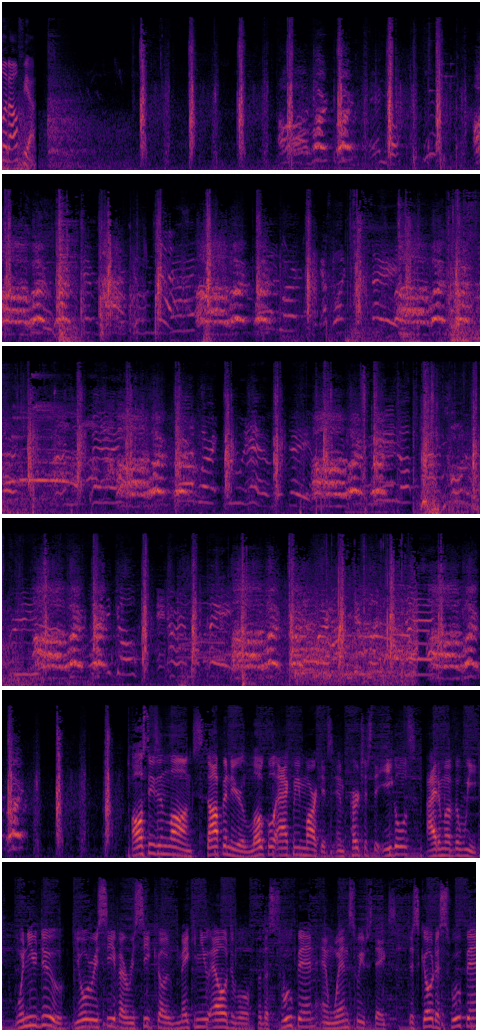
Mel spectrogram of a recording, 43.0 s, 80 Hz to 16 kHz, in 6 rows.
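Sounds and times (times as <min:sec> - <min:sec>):
speech: 0:00.2 - 0:00.6, 0:31.4 - 0:42.9
rhythmic thumps and stomping footsteps: 0:02.0 - 0:30.9
sports fans chanting and shouting on a train: 0:03.9 - 0:29.3.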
